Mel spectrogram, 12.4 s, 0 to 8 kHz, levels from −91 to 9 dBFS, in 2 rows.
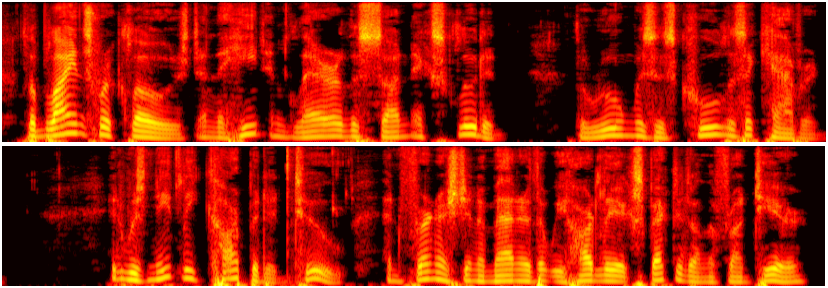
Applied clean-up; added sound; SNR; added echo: classical method Wiener filter.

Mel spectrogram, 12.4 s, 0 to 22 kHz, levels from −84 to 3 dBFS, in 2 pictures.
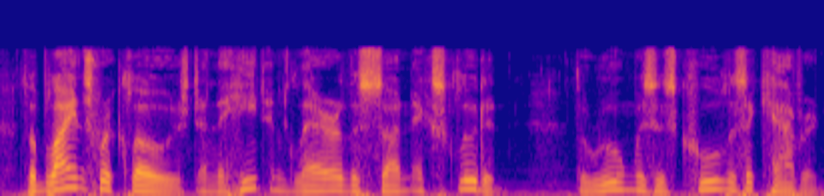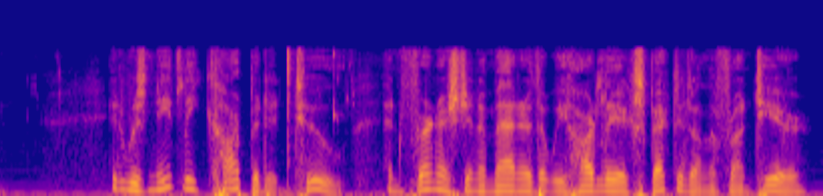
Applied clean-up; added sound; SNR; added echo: none; Raindrop / Splash, splatter; 13 dB; none.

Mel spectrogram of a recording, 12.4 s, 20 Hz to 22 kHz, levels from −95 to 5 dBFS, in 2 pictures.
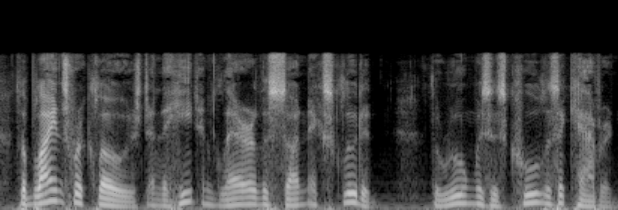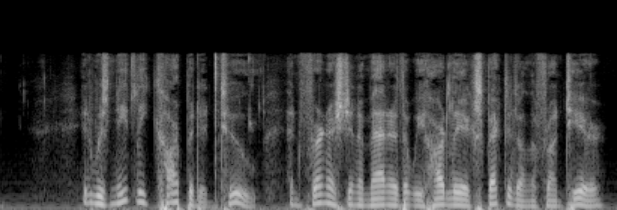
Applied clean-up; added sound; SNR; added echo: neural separator model SepFormer DNS4.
